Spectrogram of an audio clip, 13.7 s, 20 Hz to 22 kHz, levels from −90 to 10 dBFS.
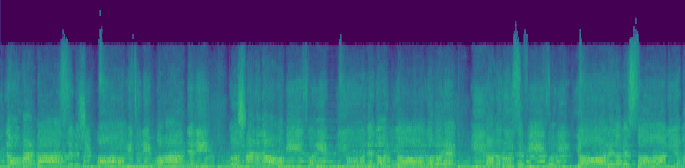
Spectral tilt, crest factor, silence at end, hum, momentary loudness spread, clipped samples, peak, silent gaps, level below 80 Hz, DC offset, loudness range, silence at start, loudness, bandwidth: -4 dB/octave; 14 dB; 0 s; none; 4 LU; under 0.1%; 0 dBFS; none; -24 dBFS; under 0.1%; 1 LU; 0 s; -13 LUFS; 17 kHz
